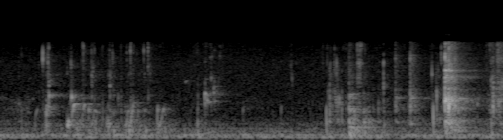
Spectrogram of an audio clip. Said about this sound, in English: I'm gonna get a little bit of water here.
